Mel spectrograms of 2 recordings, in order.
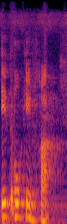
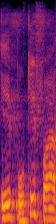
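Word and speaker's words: E po' che fa': Epokefá, pronunciamente. Epokeefá, sim, porque esse ch não é che, né? Tem esse somel.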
